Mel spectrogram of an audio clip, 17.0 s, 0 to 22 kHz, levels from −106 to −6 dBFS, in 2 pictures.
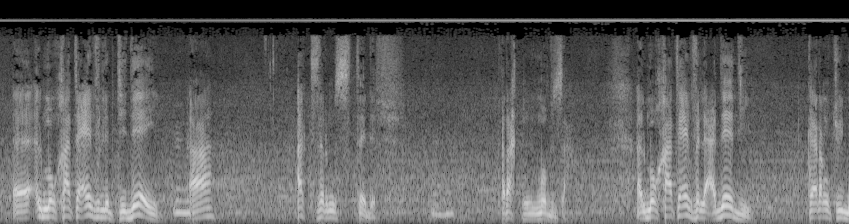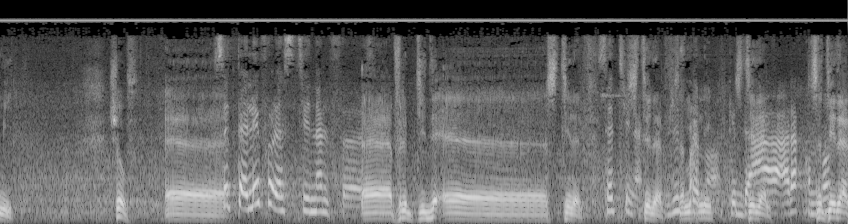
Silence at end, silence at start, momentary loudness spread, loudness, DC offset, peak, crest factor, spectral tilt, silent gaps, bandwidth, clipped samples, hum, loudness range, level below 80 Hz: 0 s; 0 s; 10 LU; -28 LUFS; under 0.1%; -10 dBFS; 20 dB; -4.5 dB/octave; none; 15.5 kHz; under 0.1%; none; 5 LU; -62 dBFS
